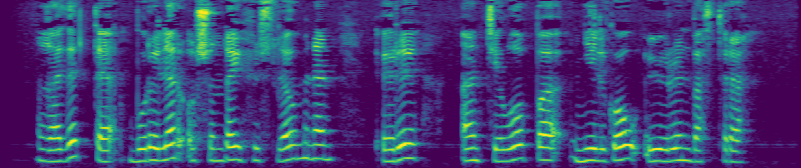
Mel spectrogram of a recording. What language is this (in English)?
Bashkir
